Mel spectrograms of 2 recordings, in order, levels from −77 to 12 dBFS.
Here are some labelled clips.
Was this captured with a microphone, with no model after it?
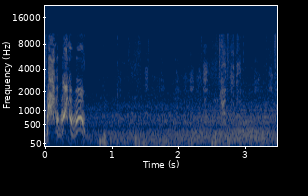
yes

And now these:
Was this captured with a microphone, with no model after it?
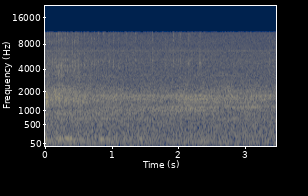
yes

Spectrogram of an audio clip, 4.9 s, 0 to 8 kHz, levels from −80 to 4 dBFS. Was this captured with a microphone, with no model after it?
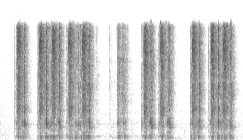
yes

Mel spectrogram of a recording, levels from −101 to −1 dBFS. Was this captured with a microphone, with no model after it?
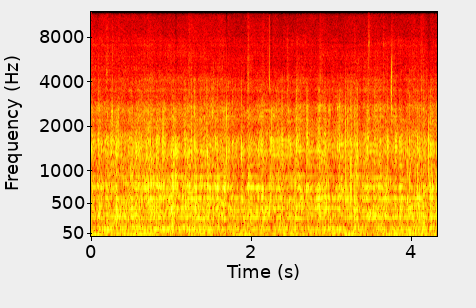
no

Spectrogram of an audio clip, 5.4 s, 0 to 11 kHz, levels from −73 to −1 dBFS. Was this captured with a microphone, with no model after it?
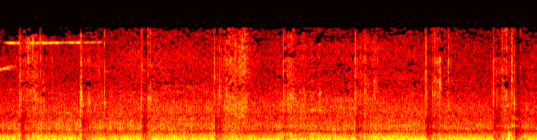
yes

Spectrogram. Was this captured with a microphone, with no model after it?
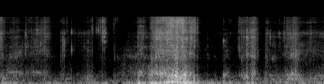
no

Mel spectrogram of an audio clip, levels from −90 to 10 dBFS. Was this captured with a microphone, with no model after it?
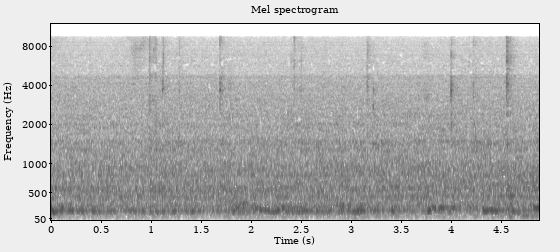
no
